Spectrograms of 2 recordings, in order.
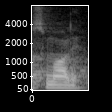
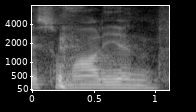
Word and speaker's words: Somali: Because obviously some people Some people say Somalian. The word that don't exist. Don't say Somalian to a Somali. That's the worst thing you can say. It sounds so weird. It's Somali.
